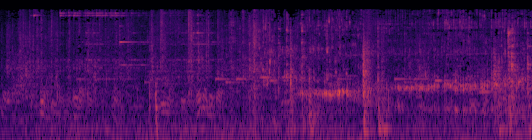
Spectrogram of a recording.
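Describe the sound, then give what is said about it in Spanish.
A glass is turned over and filled with water in a home kitchen: an irregular splashing trickle of pouring liquid mixed with small clinks and knocks, at moderate loudness. “voltea el vaso y lo llena de agua”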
